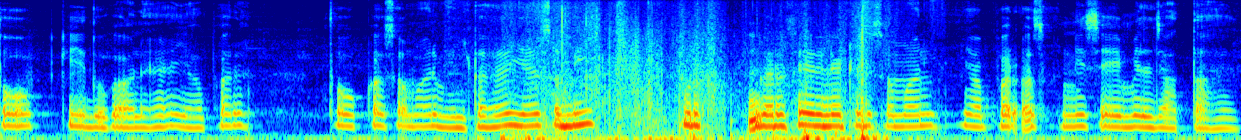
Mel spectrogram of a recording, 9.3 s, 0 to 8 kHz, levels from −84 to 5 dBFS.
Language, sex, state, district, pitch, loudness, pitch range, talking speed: Hindi, male, Uttar Pradesh, Hamirpur, 200 Hz, -20 LUFS, 190-210 Hz, 160 wpm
